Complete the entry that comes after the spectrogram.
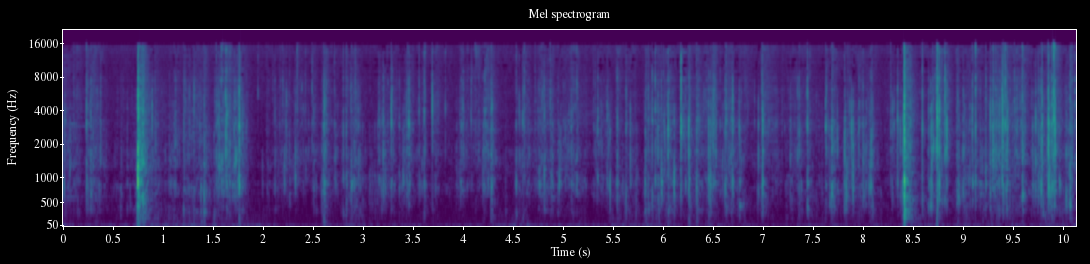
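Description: Long pink nails tap and scratch the faces and corners of a white printed cardboard Raffaello candy box, hollow and filled with candies, as it is held in both hands and turned. Quiet, papery crinkling and scratching runs throughout with many light, dry taps, and two sharper, louder taps stand out near the start and near the end.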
